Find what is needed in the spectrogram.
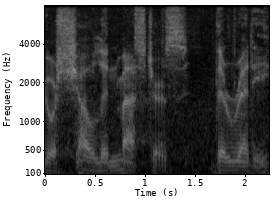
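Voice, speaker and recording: Over clear background noise, a man does a put-on character voice with a very deep, low pitch at a fairly slow pace. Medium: video game. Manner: suspicious, firm.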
